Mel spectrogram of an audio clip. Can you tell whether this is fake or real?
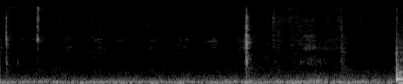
fake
